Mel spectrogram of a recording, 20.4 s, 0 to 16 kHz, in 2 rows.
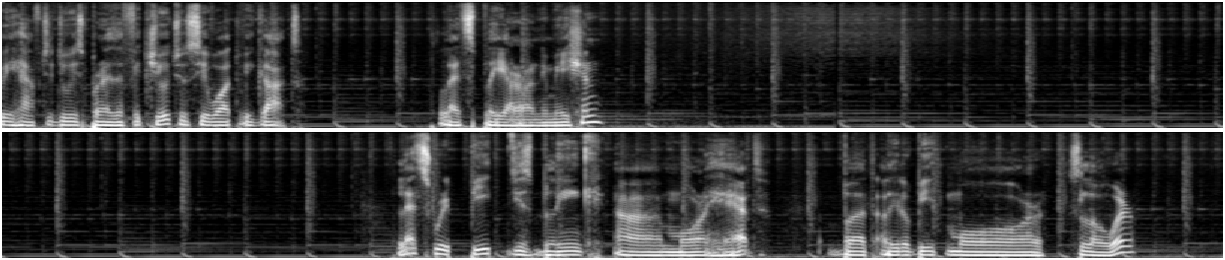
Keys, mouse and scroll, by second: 3.6 click, 4.1 Tab, 4.6 space, 7.0 click, 9.8 space, 10.2 scroll down 1, 10.8 click, 11.2 space, 13.3 space, 15.9-17.8 drag, 20.0 ctrl+F2.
